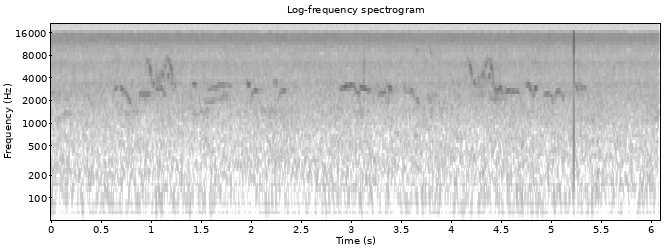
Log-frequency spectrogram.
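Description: Faint birdsong: a small bird singing short, quick chirping phrases, two bursts of them, over a low steady hiss. A single sharp click just after five seconds.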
